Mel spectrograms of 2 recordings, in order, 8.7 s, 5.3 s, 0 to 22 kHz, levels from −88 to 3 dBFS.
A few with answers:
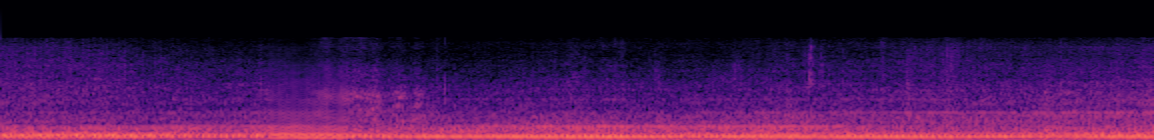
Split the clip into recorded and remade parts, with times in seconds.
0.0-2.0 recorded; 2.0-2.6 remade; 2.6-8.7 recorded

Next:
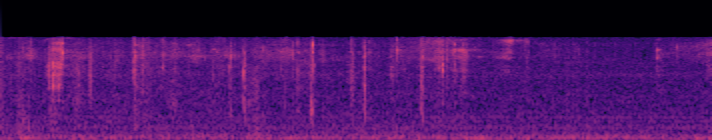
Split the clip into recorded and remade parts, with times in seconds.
0.0-0.4 recorded; 0.4-1.4 remade; 1.4-2.6 recorded; 2.6-3.1 remade; 3.1-5.3 recorded

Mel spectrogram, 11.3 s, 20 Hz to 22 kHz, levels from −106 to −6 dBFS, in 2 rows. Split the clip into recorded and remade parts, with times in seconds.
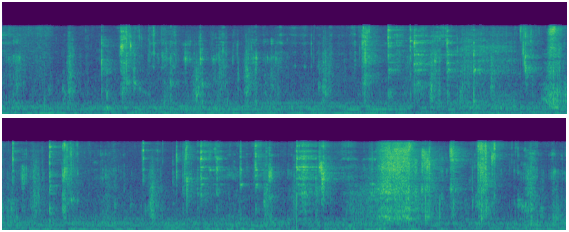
0.0-0.8 remade; 0.8-4.8 recorded; 4.8-5.2 remade; 5.2-7.6 recorded; 7.6-9.8 remade; 9.8-10.3 recorded; 10.3-11.3 remade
